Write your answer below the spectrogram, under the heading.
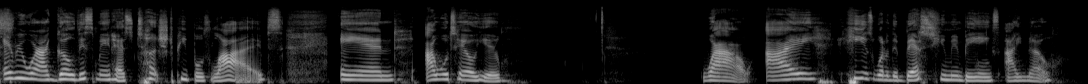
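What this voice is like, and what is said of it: Emotional, tearful voice. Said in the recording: “I'm not going to get emotional. ... Y'all know the emotions be all over the place”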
